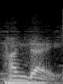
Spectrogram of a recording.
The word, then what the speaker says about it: Hyundai: It's the Hyundai, by the way. It's pronounced Hyundai.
